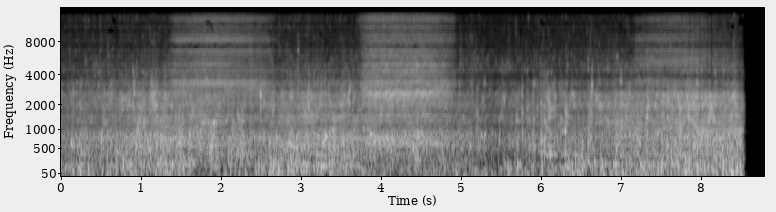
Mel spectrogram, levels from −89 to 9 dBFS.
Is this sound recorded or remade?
remade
